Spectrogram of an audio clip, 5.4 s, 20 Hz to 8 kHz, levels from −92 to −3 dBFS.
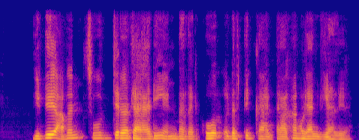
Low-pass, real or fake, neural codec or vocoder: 7.2 kHz; fake; codec, 16 kHz in and 24 kHz out, 0.6 kbps, FireRedTTS-2 codec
